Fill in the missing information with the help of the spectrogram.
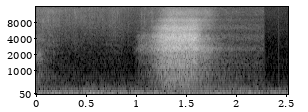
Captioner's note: sighs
